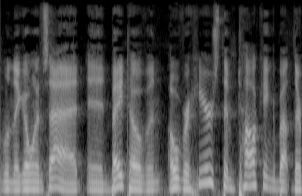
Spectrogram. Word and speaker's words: Beethoven: Did you call him Beef Oven? Beethoven. That's how it's spelled.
